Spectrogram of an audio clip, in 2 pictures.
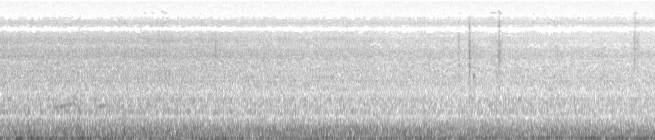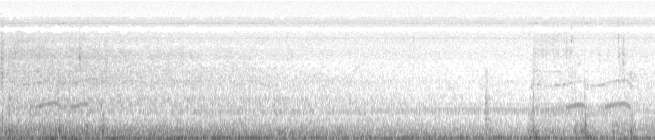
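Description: A windshield wiper sweeps across the glass.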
